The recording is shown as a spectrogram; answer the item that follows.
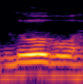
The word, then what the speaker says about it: Louisville: Or Louisville.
